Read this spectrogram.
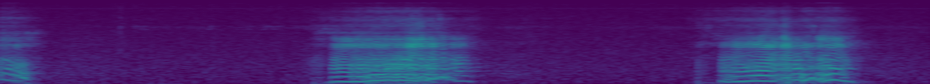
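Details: Man snoring very loudly: rough, rattling snores on each in-breath, about three in six seconds, with quiet out-breaths between; heavy snoring.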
